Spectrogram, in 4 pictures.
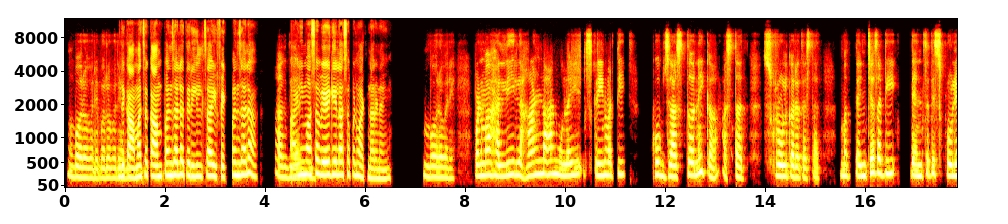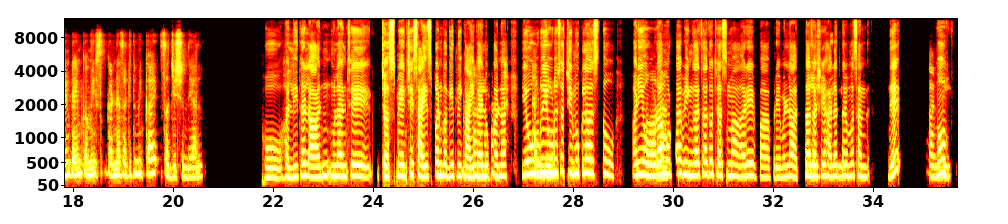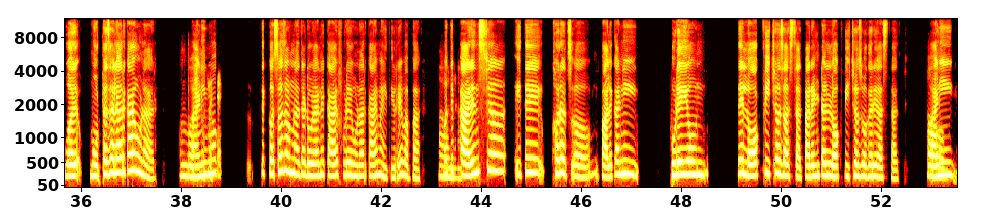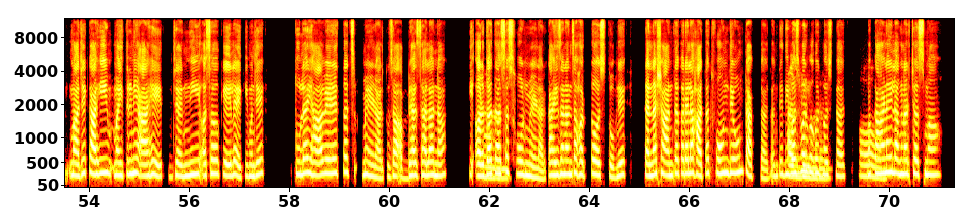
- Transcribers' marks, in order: in English: "रीलचा इफेक्ट"; in English: "स्क्रीनवरती"; in English: "स्क्रोल"; in English: "स्क्रोलिंग टाईम"; other background noise; in English: "सजेशन"; in English: "साइझ"; chuckle; surprised: "एवढू एवढूसा चिमुकला असतो आणि … झाल्यावर काय होणार?"; in English: "सिरिअसली"; laughing while speaking: "बरोबर आहे"; in English: "पेरेंट्सच्या"; in English: "लॉक फीचर्स"; in English: "पॅरेंटल लॉक फीचर्स"
- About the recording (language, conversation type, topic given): Marathi, podcast, वेळ नकळत निघून जातो असे वाटते तशी सततची चाळवाचाळवी थांबवण्यासाठी तुम्ही काय कराल?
